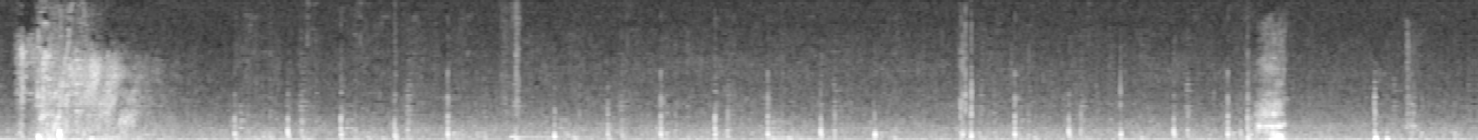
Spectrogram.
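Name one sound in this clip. Footsteps tap lightly on a stone floor.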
